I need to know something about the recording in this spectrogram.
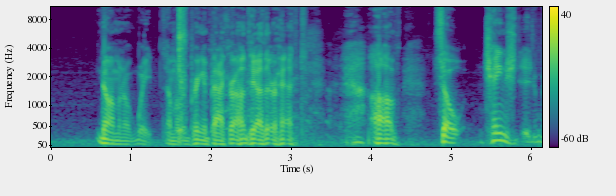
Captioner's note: some chuckles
